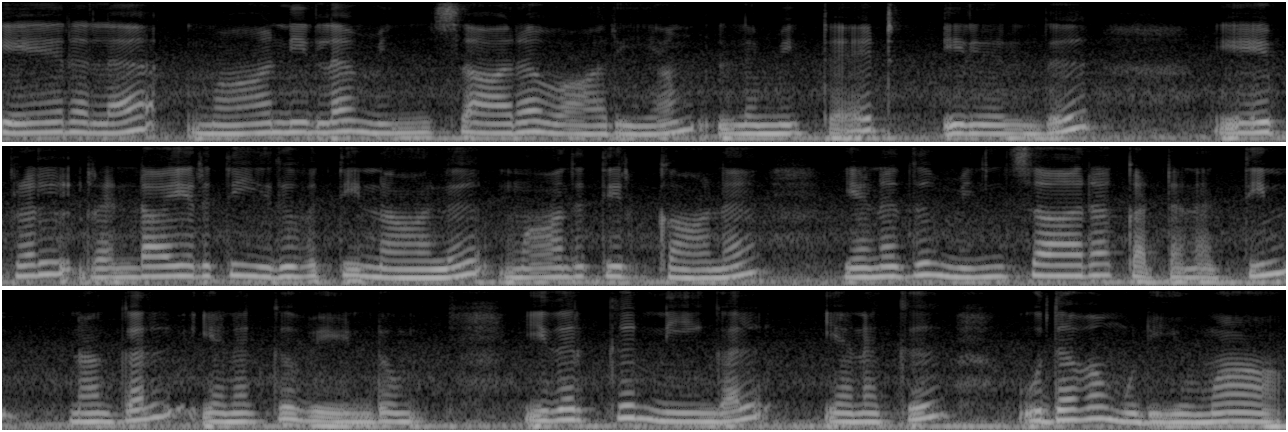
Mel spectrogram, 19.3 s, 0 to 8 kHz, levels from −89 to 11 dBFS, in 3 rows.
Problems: none marked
